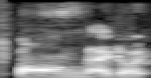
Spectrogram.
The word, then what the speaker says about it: Fang: And there's also a group of people called the Fangs or Fong. It's spelled F-A-N-G, but they have quite a bit of colonial French influence into their work.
